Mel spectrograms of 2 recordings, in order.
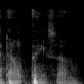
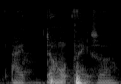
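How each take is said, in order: First: I don't think so said louder and firmly; emphatic, louder. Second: Said in the usual way. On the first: Real, not acted. Dismissing the movie's logic, a louder flat refusal. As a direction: flatly refuse with a louder push. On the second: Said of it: "I, I don't think so".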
